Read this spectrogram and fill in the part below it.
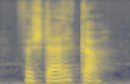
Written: förstärka

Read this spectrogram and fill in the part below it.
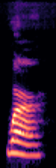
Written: were

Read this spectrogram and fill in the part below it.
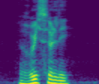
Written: pour

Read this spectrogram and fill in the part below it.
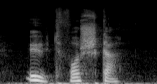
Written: utforska

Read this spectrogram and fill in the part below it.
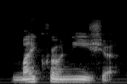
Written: Micronesia

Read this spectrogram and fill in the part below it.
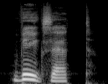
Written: done

